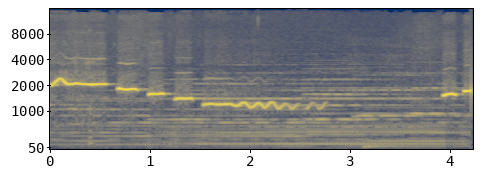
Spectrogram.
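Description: A man whistling a tune through his lips, a run of notes stepping down in pitch with a fast warbling trill in the middle. He breaks off briefly near the end, then starts again.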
